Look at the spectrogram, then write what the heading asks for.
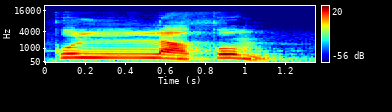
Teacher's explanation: ہم پہلے لام کو دوسرے لام میں ہم داخل کر دیں، کلکم. ٹھیک ہو گیا، یہ 2 حروف ایک جیسے داخل ہو گئے. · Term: ادغام مثلین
